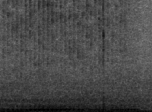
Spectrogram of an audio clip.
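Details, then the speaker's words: Gas machine compressor after repair of its noise: a steady, low, even hum at constant pitch with no knocking or hissing; the noise is gone, it builds pressure and runs like new. "इंशा अल्लाह भी आप check करेंगे इसकी आवाज़ खत्म होगी और यह pressure भी बना रही है [संगीत] जैसे न्यू होती है कोई आवाज़ नहीं है बिल्कुल ओके हो गई है"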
